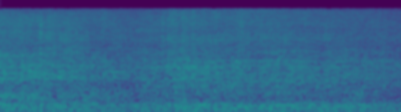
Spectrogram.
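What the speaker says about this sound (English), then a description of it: "Sizzling steak." A steady, dense hiss and crackle of steak sizzling, loud and continuous throughout without pauses.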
